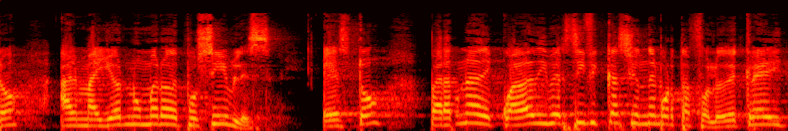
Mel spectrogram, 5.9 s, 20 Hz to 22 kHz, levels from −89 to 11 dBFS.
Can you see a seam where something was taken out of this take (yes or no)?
yes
